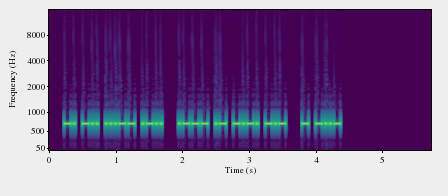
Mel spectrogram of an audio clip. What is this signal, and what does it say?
Morse code, heard as a keyed tone, about 36 wpm, 700 Hz. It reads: ND3L JACK TX
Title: K1USN SST QSO Practice - 35wpm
